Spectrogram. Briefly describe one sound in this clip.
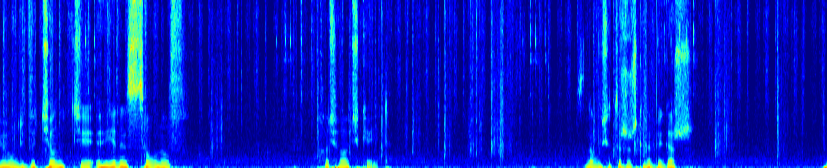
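Footsteps tread on wet, muddy ground.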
